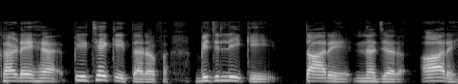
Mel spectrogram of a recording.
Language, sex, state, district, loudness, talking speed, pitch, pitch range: Hindi, male, Uttar Pradesh, Jyotiba Phule Nagar, -18 LUFS, 145 wpm, 150 Hz, 130-165 Hz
